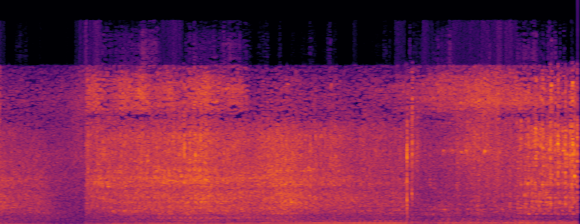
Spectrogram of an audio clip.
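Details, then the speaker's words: Homebuilt vintage junker rally car under load on its first rally run. A deep drone with an uneven, loping beat of about four pulses a second: running a little rough. Flooding suspected, unconfirmed; it ran better on the second run. "A little rough, a little rough. I think we might have to do multiple runs."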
